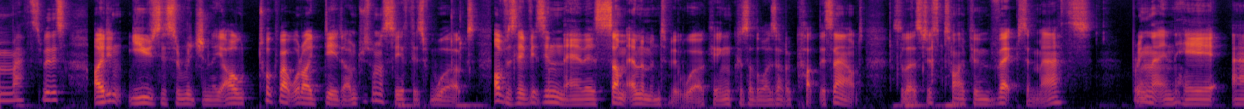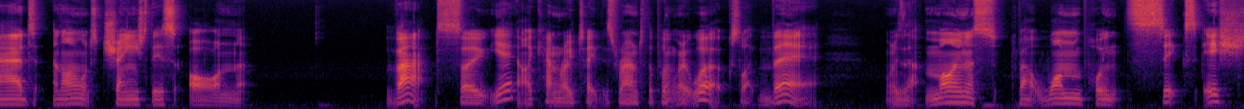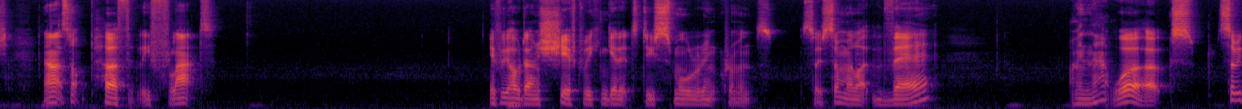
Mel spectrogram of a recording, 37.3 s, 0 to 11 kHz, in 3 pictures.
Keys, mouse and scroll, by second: 4.4 shift+a, 8.8 v, 8.9 e, 9.3 t, 10.9 click, 14.0-14.4 scroll down 1, 14.4 middle click, 15.5 click, 21.9 scroll up 1, 22.3 shift+middle click, 22.5-24.4 shift+scroll up 1, 24.5 shift+middle click, 24.6 middle click, 24.7 shift+middle click, 24.8-25.3 scroll up 1, 25.3 shift+middle click, 27.3 click, 30.0 shift+click, 34.0 shift+click, 34.8-35.8 scroll down 1, 35.8 middle click.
